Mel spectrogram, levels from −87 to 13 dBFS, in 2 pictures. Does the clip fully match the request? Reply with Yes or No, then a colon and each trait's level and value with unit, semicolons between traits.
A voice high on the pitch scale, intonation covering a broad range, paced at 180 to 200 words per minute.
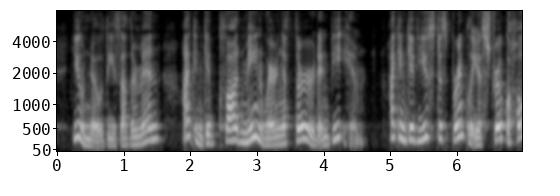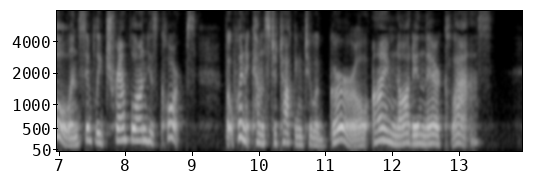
Yes: high, 245 Hz; wide, 7.1 semitones; average, 190 wpm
